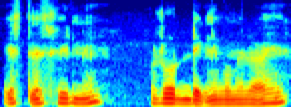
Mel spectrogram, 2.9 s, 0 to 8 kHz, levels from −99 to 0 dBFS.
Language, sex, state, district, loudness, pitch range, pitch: Hindi, male, Arunachal Pradesh, Longding, -16 LUFS, 115-135 Hz, 125 Hz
